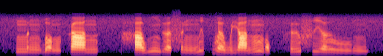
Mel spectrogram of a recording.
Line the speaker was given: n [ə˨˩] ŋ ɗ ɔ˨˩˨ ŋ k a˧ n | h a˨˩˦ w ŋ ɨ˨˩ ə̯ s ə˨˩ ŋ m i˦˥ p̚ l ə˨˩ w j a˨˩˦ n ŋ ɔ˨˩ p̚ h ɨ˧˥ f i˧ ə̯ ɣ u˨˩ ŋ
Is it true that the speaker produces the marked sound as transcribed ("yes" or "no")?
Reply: yes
